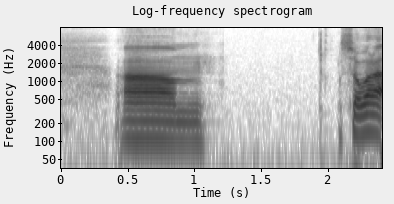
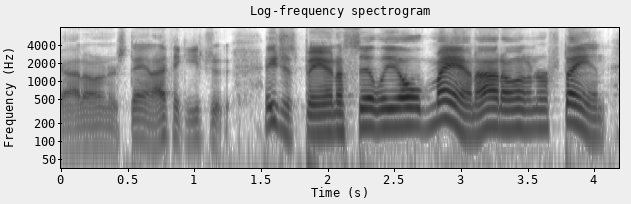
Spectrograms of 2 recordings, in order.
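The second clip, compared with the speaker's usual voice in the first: put-on Southern accent as a baffled kid, partly overdone; mock Southern kid; 5 semitones higher, 7 dB louder than usual. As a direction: play a confused Southern child, lightly and in jest. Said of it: "I did a Southern accent for the kid".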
